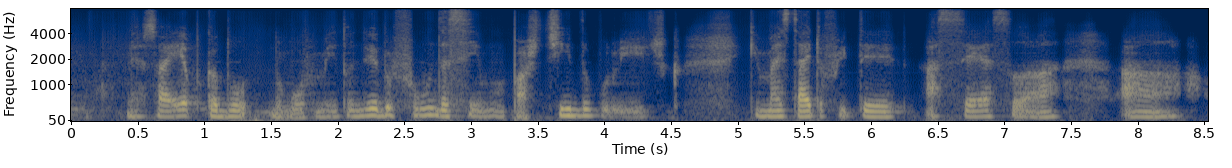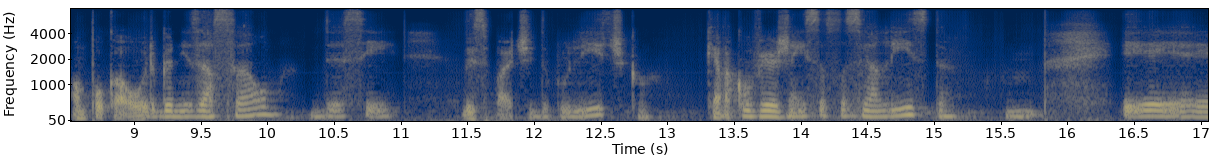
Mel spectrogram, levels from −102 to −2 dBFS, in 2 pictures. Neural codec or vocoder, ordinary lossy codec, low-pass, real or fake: codec, 16 kHz, 0.5 kbps, X-Codec, HuBERT features, trained on LibriSpeech; none; none; fake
